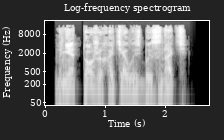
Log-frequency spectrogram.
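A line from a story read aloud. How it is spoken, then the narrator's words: Grumbled. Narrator (Russian): проворчал Вульф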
